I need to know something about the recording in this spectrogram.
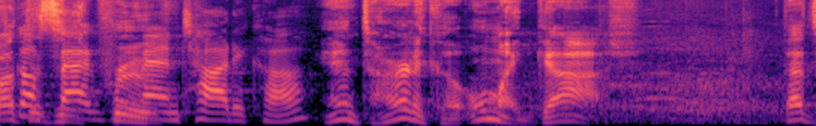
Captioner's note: audience oohs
